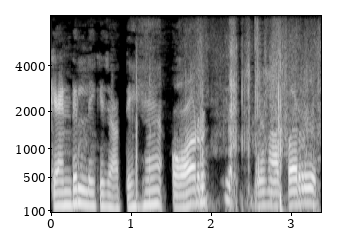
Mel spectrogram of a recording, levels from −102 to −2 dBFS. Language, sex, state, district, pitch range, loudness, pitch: Hindi, male, Uttar Pradesh, Muzaffarnagar, 145-170 Hz, -16 LUFS, 155 Hz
